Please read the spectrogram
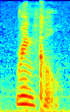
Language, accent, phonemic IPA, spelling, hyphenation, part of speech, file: English, US, /ˈɹɪŋkl̩/, wrinkle, wrink‧le, noun / verb, En-us-wrinkle.ogg
- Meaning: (noun) 1. A small furrow, ridge or crease in an otherwise smooth surface 2. A line or crease in the skin, especially when caused by age or fatigue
